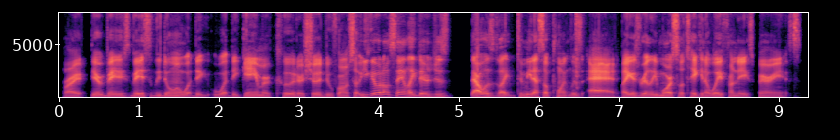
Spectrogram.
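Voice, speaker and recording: A man with a low voice reacts to news in a rapid stream of casual commentary. He swears freely, trails off and restarts his sentences as he goes. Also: animated, a bit bright. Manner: rambling, profane, restarts a lot. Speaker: video host reacting to game news.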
